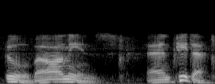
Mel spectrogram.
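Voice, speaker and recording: An imperious Nazi governor in a 1940s radio play. His voice is fairly low and his manner officious, suave and menacing. The sound is narrow, like an old broadcast. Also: lively intonation, a little slow, husky. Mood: menacing, probing. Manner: clipped, officious, condescending. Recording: band-limited old 1940s radio recording.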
